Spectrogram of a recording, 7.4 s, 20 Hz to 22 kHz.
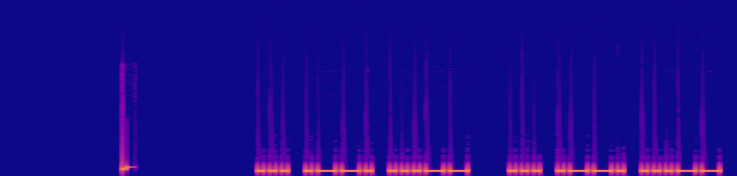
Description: Morse code, heard as a keyed tone, about 20 wpm, 700 Hz. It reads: SP3 SP3
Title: Callsign Prefixes for Top 25 DXCC - Repeated 3x - 20wpm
